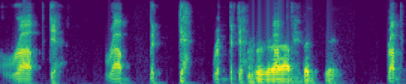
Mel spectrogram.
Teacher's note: Again, with the verb, with the voiced consonant ending, b is a voiced sound. So again, Do not pronounce an extra syllable.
